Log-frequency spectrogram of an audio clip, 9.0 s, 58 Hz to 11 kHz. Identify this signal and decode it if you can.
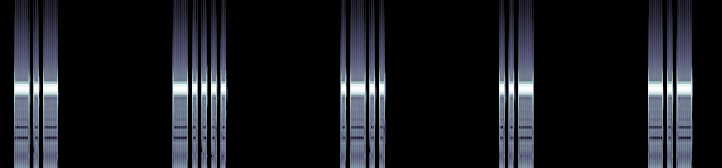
Morse code, heard as a keyed tone, about 20 wpm, spaced as for 5 wpm, 700 Hz. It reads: K6LUK
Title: USA Call Signs - 6 Characters - 8x Character Spacing - 20wpm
